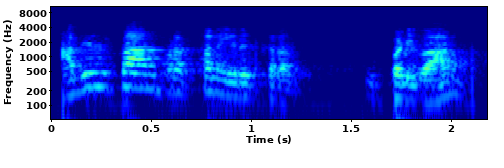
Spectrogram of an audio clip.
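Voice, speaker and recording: A man's voice: fairly high pitch, big pitch swings, normal speed, slightly rough, lo-fi sound, full character voice. A man playing a stern, proud older male court poet, formal and lecturing, in a comic scene reenactment.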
